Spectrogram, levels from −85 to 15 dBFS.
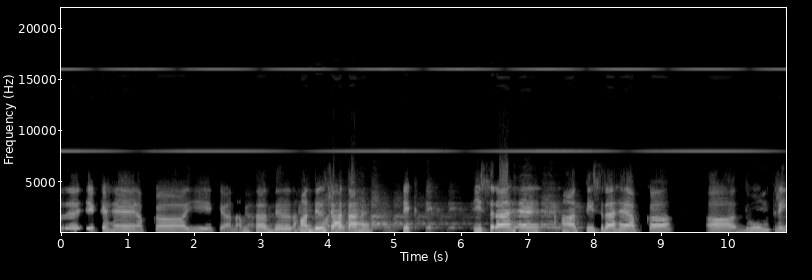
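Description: From start to finish a USB whine sits at a fixed 8 kHz, roughly 25 dB below the speech. Current drawn in the bus's 125-microsecond microframes leaks into the audio through power or ground. It shows as a steady horizontal line on a spectrogram and is heard as a thin, constant high-pitched whistle.

From 2.77 s to 8.05 s there is feedback echo between two devices. A second device in the room replays this microphone's sound, and the microphone picks it up again. Each syllable returns about a third of a second later, thinner and more ringing, peaking about 11 dB below the speech. On the waveform, fainter copies of each burst trail it at regular intervals.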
